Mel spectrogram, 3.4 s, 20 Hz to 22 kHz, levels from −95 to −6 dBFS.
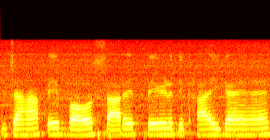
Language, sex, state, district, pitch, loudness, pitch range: Hindi, male, Bihar, Kaimur, 130 Hz, -16 LUFS, 125-130 Hz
